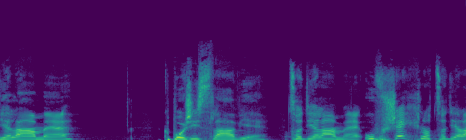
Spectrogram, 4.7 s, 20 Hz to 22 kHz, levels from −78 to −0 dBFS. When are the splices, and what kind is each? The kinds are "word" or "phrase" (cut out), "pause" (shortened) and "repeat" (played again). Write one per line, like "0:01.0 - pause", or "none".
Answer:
0:02.8 - phrase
